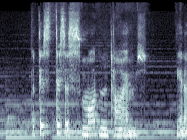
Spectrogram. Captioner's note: none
